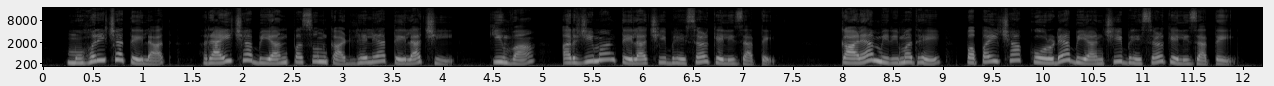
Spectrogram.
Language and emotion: Marathi, neutral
